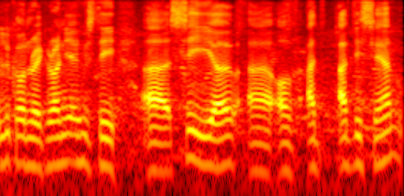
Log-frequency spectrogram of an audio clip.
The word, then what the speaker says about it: Luc-André Granier: I'm joined by Luc-André Granier. Perfect. Yeah, I had to get the pronunciation. Luc-André Granier, who's the CEO of Advicenne, which is a Nimes, France-based company.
